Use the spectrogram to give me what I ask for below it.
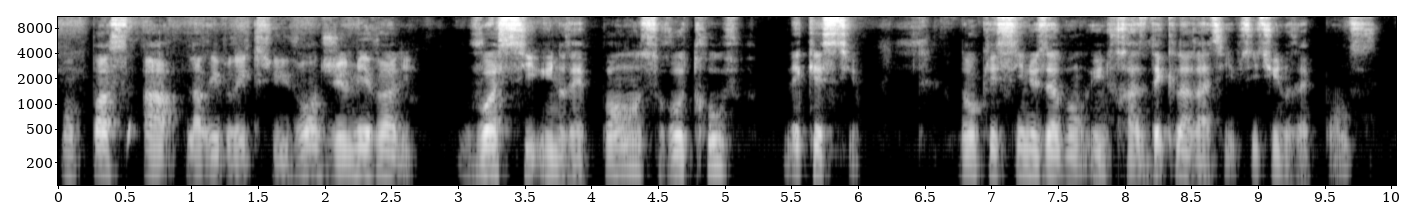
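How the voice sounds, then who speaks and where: A man teaching a primary-school French grammar lesson, explaining slowly and repeating himself while he writes out the examples. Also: mid-range voice, creaky, warm tone. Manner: slow, repetitive explaining with restarts and fillers.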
